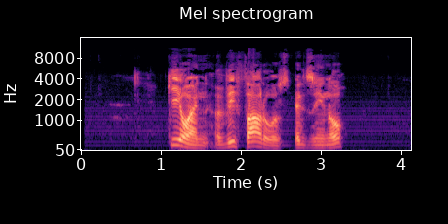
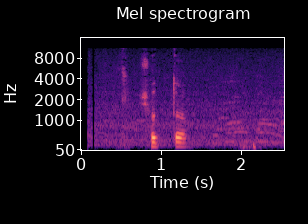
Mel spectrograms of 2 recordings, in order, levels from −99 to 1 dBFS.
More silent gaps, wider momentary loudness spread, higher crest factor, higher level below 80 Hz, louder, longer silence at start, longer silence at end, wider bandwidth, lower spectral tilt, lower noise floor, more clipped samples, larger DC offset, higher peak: neither; second, 12 LU vs 24 LU; about the same, 20 dB vs 22 dB; first, -70 dBFS vs -82 dBFS; first, -18 LUFS vs -30 LUFS; first, 1.1 s vs 0.5 s; first, 0.9 s vs 0.15 s; second, 9.8 kHz vs 11 kHz; about the same, -4 dB/octave vs -5 dB/octave; first, -68 dBFS vs -52 dBFS; neither; neither; first, 0 dBFS vs -12 dBFS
